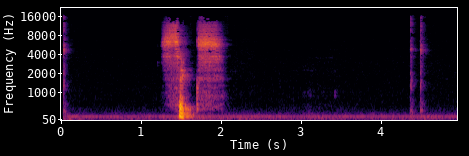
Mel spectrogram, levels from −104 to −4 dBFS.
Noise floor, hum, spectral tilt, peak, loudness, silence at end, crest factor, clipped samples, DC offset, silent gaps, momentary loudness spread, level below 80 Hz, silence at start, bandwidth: -66 dBFS; none; -3.5 dB/octave; -8 dBFS; -30 LUFS; 0.45 s; 30 dB; under 0.1%; under 0.1%; none; 27 LU; -70 dBFS; 1.25 s; 16 kHz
